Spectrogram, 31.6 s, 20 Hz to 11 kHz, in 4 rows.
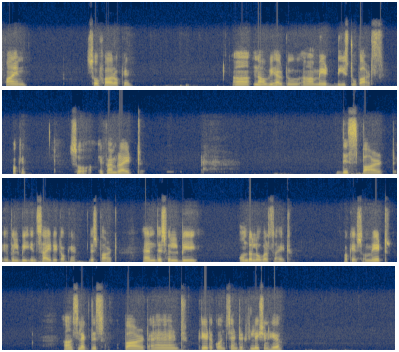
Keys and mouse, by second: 0.5 middle click, 2.2 middle click, 3.5 middle click, 9.2 click, 9.6 middle click, 14.5 click, 17.6 click, 22.9 click, 24.9 click, 25.8 middle click, 27.1 click, 29.1 click, 31.4 click.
